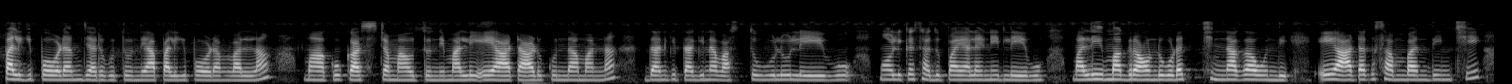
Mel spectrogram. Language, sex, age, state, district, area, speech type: Telugu, female, 30-45, Andhra Pradesh, Srikakulam, urban, spontaneous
